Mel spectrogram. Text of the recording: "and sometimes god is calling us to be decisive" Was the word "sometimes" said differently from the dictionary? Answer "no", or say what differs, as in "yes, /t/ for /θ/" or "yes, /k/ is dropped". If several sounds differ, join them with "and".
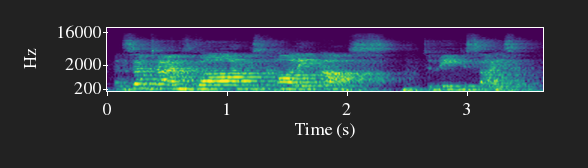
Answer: no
